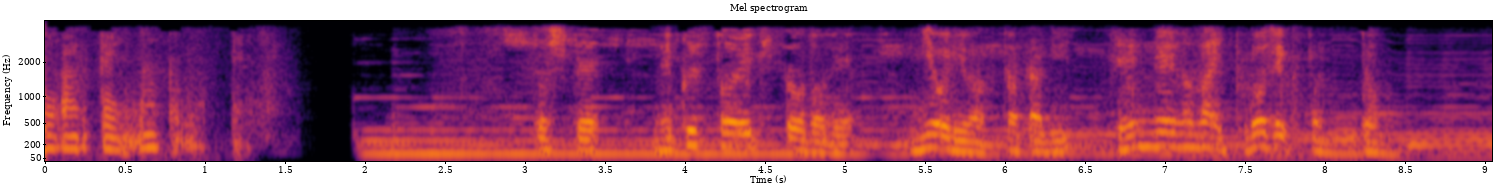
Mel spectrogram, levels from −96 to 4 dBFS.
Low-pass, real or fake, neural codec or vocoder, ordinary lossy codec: 3.6 kHz; fake; codec, 44.1 kHz, 3.4 kbps, Pupu-Codec; MP3, 24 kbps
